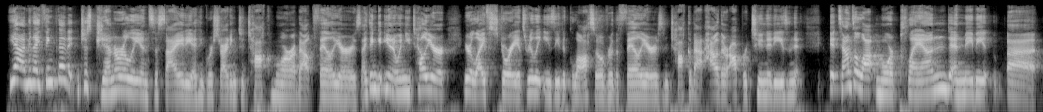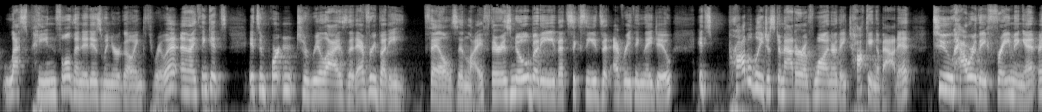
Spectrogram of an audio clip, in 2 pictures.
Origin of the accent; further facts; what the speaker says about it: New York, United States; now in Austin, United States; I live in Texas, but I'm originally born and raised in New York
